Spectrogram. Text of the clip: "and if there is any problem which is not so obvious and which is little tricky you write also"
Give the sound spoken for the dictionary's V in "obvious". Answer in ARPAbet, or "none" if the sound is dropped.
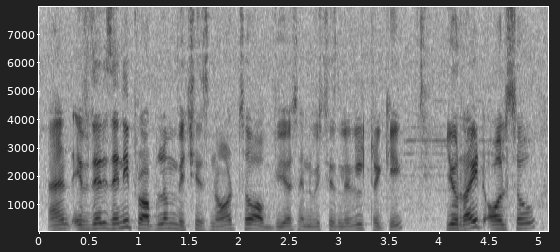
V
